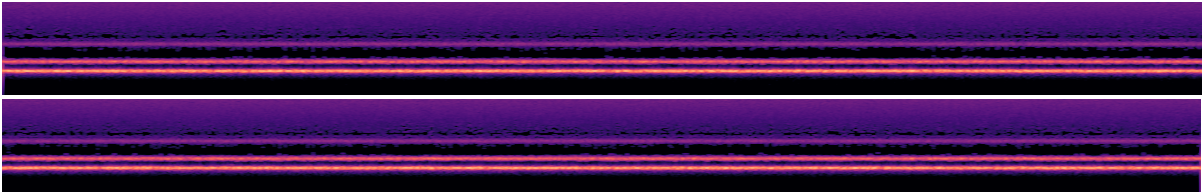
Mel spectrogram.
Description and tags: female creppy vocal
white noise equalized trying to match female voice formant frequencies
female, generated, noise, vocals, voice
